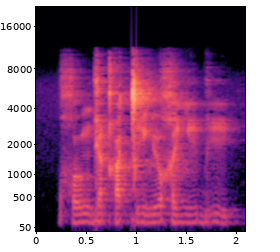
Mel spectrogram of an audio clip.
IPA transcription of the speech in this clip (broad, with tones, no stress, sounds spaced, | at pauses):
χ u˧˥ ŋ ɡ i˧˥ qʰ ʊ˧˥ ǀ i˧˥˧ lʲ u˧˥ χ ɪ˧˥ ʎ i˧˥ b i˧˥˧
